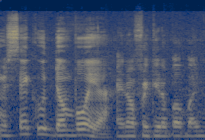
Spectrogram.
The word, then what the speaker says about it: Sekou Doumbouya: His name is Sekou Doumbouya.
